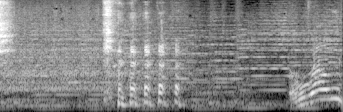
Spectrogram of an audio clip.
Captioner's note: laughs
